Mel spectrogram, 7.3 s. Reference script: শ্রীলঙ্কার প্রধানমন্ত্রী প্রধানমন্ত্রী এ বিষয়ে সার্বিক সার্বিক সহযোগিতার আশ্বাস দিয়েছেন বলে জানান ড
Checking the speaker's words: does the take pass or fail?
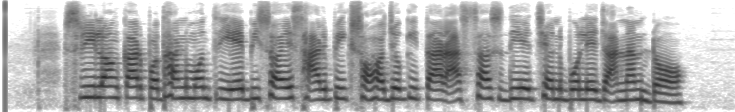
fail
